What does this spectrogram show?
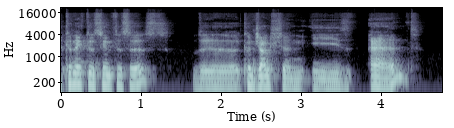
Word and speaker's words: et: synthesis the conjunction is and and that's the principal conjunction of Duluth and gwataris ontology and which is ET pronounced a is pronounced in French the same as is which is EST pronounced a the same pronunciation but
